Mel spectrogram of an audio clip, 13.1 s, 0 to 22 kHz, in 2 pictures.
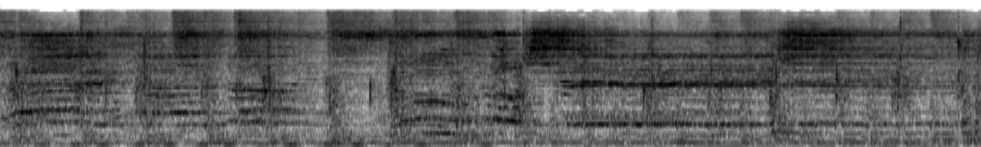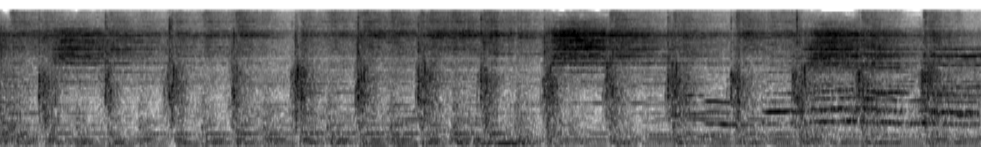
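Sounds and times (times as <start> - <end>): singing voices: 0.0 - 7.2, 10.9 - 13.0
upbeat worship music: 0.0 - 13.0.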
